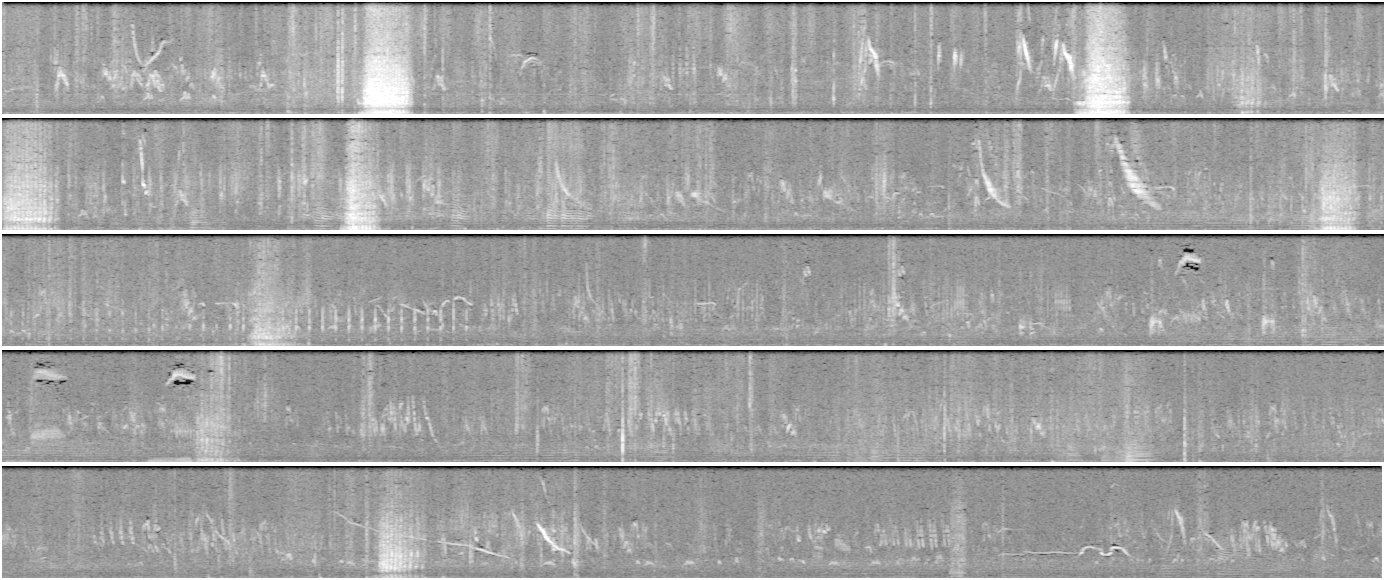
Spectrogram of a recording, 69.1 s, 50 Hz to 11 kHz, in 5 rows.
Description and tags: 20060419.horse.snort
diverse sounds made by a horse while foraging, including several snorts. Birds in BG /sonidos varios hechos por un caballo mientras come, incluyendo varios resoplidos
